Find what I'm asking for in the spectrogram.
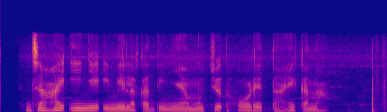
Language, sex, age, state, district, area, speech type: Santali, female, 30-45, Jharkhand, Seraikela Kharsawan, rural, read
